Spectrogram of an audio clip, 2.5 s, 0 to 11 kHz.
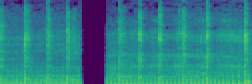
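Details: Brand-new Echo 9010 backpack blower, Echo Red Armor oil, not on choke: uneven lumpy firing at idle with no steady rhythm, nearly stalling; owner suspects a defective unit, cause unknown.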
